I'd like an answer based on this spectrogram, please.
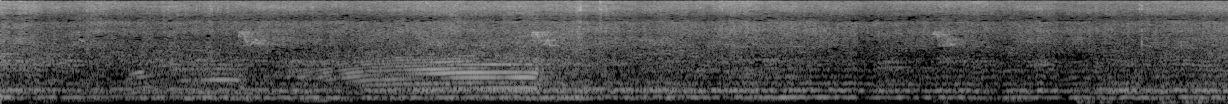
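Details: Feral honey bee colony with busy worker traffic, an even, dense droning hum throughout, plus a faint rising harmonic tone near the two-second mark.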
